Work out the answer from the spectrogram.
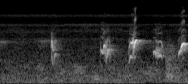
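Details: Olive-winged bulbul lure song: a short burst of bright, chattering notes around the upper-middle range, rising and falling quickly, the last two sharp and emphatic, over faint background hiss.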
